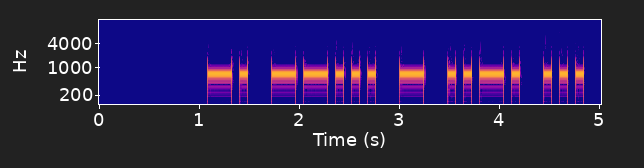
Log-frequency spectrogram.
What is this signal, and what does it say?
Morse code, heard as a keyed tone, about 15 wpm, 700 Hz. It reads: N7TFS
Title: USA Call Signs 15wpm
